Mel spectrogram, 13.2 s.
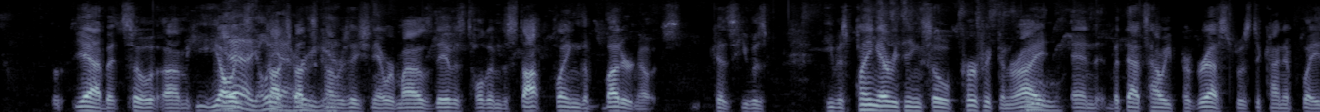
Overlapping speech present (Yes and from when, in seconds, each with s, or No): Yes, from 2.2 s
